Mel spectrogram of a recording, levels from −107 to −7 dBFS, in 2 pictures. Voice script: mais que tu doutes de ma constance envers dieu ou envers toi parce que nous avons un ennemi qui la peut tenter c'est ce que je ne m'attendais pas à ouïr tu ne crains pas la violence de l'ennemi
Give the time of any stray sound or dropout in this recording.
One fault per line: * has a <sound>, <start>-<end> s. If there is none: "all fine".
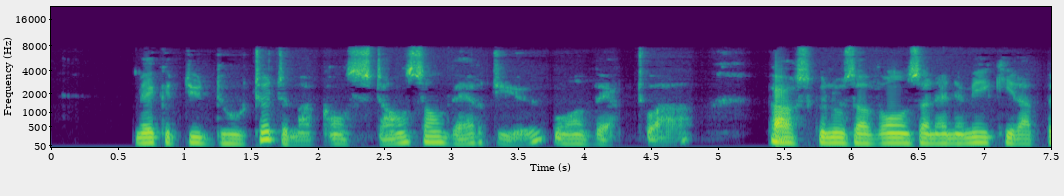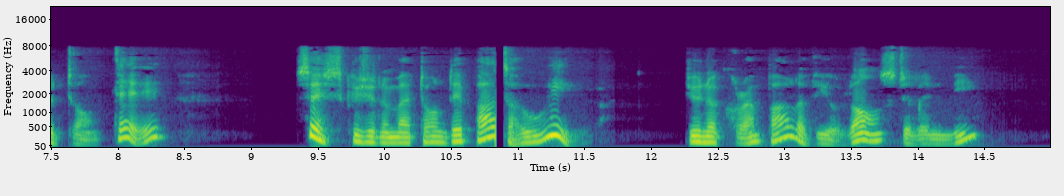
* has a dropout, 10.8-10.9 s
